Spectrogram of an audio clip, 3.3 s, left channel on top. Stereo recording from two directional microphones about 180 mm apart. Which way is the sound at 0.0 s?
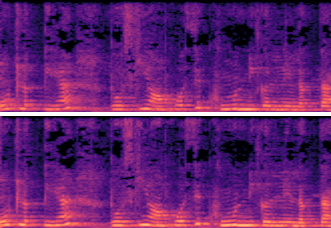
25° right (ahead or behind).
